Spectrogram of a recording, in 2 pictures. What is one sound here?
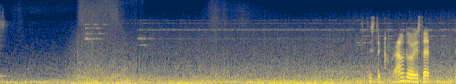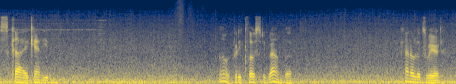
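A spacecraft engine rumbles steadily.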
